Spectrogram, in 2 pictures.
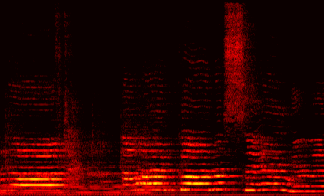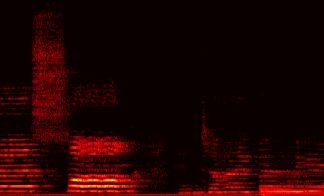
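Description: A young woman singing a slow ballad into a handheld microphone, holding long notes that bend in pitch. Her voice drops away briefly near the end before a new phrase begins.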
